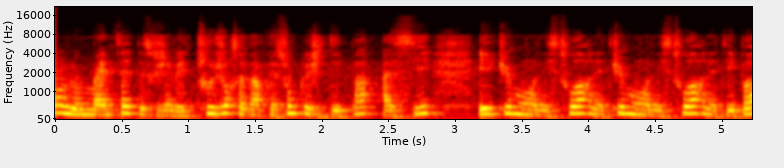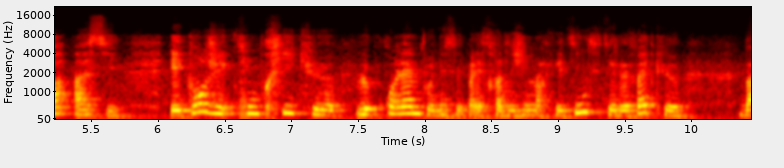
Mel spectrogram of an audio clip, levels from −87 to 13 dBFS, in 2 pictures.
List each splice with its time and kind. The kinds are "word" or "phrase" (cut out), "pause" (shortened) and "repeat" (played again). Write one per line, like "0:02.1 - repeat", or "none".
0:04.2 - repeat
0:07.4 - pause
0:08.0 - phrase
